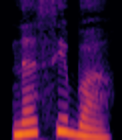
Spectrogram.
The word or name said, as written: ನಸೀಬು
